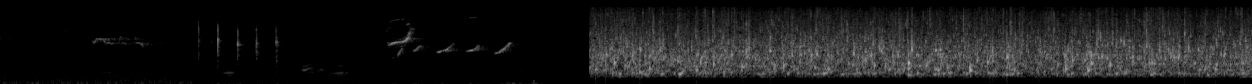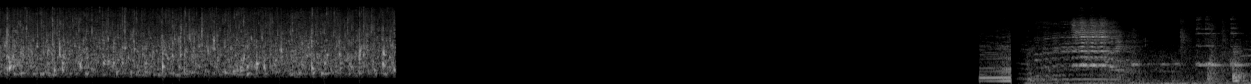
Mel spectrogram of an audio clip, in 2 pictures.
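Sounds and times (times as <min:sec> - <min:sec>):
water trickling and splashing: 0:05.9 - 0:16.5.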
